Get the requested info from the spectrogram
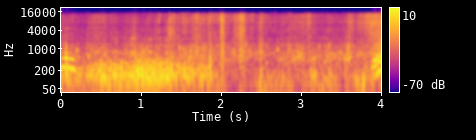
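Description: Wind buffeting the microphone as a low rumble that eases off after about two seconds, with a few sharp clicks around the middle.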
